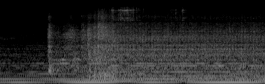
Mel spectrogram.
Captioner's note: Engine starts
